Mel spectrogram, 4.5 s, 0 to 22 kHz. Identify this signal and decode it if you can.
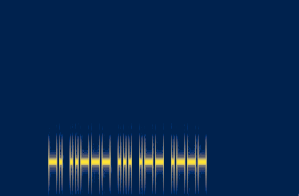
Morse code, heard as a keyed tone, about 38 wpm, 700 Hz. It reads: N2SWJ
